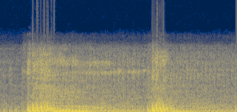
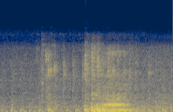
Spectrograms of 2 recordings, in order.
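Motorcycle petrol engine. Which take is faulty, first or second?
second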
